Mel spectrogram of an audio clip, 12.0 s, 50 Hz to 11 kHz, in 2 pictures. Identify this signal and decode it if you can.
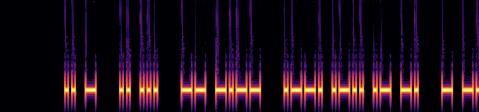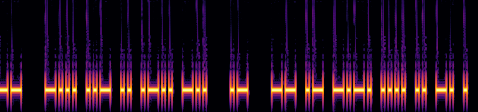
Morse code, heard as a keyed tone, about 28 wpm, 700 Hz. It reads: IT IS MY PLAN TO BUILD A MACHINE
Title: Sentences from Top 1000 Words - Review Part 2 - 28wpm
